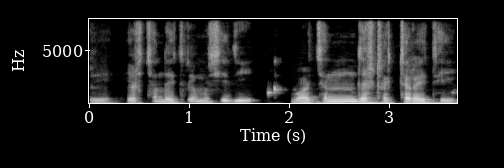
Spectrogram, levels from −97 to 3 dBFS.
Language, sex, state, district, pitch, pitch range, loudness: Kannada, male, Karnataka, Dharwad, 105 Hz, 105-110 Hz, -22 LUFS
